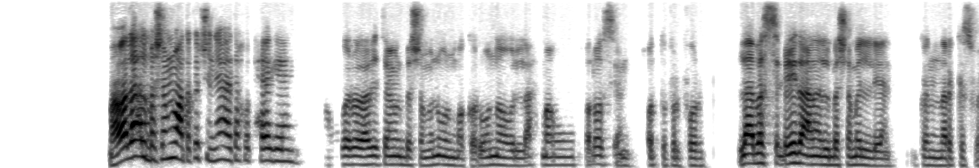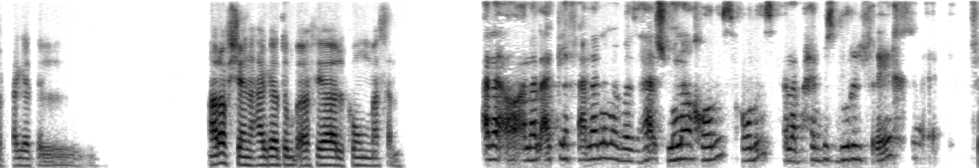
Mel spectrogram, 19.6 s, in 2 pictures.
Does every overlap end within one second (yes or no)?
yes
